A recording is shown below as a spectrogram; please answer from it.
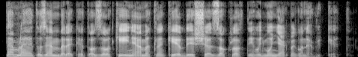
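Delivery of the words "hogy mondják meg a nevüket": plain reading voice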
